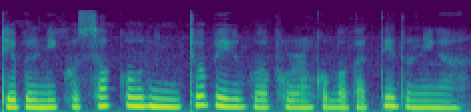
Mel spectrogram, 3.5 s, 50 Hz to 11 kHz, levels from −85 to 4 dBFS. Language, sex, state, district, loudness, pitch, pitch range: Garo, female, Meghalaya, West Garo Hills, -14 LUFS, 215 Hz, 205-245 Hz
